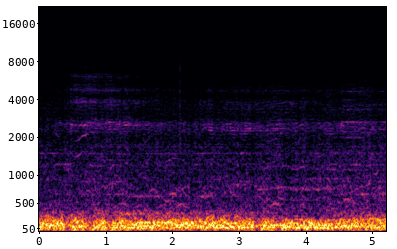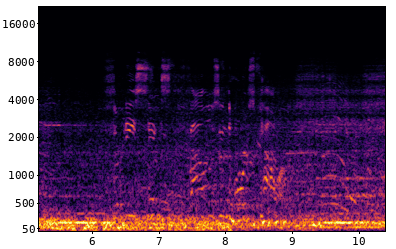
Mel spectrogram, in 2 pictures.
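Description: The Shockwave jet truck's three Pratt & Whitney J34 jet engines run loud and steady with the afterburners lit, pushing the truck down the runway. Faint voices sound over it in the second half.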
